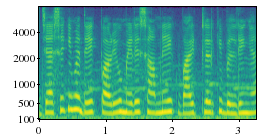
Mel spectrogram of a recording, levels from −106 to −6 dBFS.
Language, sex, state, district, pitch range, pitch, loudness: Hindi, female, Bihar, Patna, 250-275 Hz, 260 Hz, -13 LUFS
